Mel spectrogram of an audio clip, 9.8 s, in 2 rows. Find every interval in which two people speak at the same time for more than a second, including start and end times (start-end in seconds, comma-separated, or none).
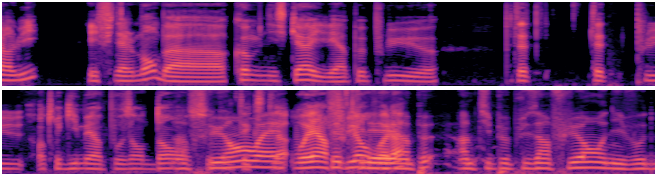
6.2-8.0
